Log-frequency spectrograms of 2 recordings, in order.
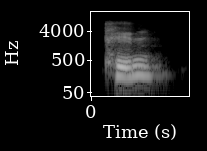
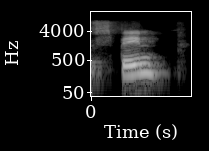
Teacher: Okay, no puff of air. So the first one we call an aspirated P, which we write in linguistics as a P with a little H above it, and the second is an unaspirated P.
